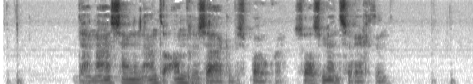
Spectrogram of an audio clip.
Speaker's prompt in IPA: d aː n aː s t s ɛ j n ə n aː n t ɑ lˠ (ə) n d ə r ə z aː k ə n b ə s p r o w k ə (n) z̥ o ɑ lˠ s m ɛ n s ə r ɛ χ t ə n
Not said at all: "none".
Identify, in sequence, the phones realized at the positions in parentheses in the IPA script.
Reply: ɑ, n

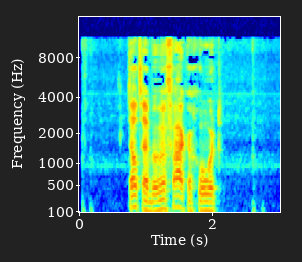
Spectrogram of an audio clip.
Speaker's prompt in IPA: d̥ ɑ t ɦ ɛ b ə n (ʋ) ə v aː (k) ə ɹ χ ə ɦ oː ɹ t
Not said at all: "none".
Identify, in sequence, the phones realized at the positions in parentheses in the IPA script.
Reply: ʋ, k

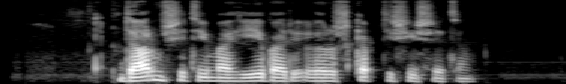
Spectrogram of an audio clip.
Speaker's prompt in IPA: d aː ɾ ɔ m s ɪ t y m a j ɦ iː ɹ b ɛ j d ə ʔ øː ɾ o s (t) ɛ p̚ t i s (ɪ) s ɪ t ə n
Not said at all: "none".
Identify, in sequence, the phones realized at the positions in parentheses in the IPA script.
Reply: k, i

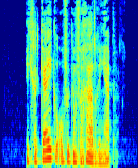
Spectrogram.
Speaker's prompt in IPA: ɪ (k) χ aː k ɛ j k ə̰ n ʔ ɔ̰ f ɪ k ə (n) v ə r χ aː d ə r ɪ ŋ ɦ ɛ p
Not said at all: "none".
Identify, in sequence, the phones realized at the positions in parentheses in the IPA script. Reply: k, n

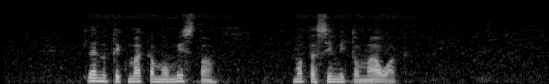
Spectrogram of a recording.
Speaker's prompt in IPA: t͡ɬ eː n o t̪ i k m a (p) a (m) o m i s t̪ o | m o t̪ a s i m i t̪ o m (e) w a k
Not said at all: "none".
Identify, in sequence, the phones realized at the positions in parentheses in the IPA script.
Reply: k, m, a

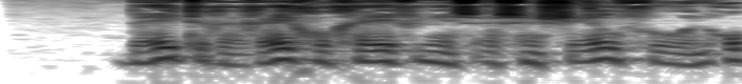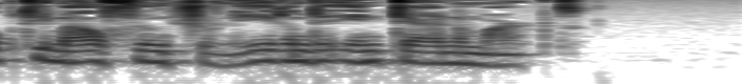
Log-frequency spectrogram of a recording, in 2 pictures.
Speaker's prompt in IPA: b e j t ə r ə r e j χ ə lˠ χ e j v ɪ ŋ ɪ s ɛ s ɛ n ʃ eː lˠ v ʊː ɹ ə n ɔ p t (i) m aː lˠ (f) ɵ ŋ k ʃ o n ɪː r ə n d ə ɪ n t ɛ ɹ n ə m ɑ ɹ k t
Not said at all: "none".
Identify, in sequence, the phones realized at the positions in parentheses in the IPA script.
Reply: i, f

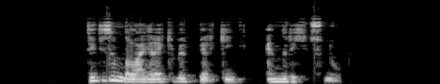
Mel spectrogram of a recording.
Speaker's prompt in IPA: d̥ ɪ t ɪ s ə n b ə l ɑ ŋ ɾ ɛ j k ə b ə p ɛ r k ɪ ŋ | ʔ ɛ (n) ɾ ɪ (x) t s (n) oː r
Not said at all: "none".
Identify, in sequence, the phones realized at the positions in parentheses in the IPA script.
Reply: n, x, n

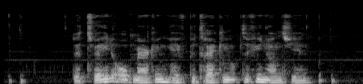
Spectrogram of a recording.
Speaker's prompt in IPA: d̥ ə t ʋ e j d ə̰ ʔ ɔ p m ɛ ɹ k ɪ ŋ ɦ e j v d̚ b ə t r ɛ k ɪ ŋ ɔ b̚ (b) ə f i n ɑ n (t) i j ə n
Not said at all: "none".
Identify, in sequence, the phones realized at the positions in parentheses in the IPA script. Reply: d, s

